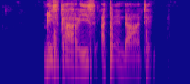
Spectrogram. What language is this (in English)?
Esperanto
